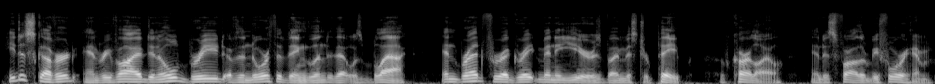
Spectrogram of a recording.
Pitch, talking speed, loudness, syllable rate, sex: 105 Hz, 205 wpm, -18 LUFS, 5.3 syllables/s, male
